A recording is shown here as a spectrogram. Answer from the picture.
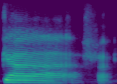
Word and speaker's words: gare: gare ou la gare faites bien attention à la prononciation gare la gare train station parce que la guerre c'est war Laer me war Laer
